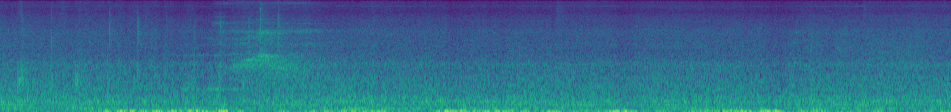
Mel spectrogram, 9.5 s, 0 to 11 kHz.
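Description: Hanshin 5500 series electric train running, a steady hum over rail noise with a cluster of sharp clacks a second or two in and a brief squeal near the three-second mark.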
